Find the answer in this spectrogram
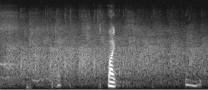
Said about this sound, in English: Can we give God like a round of applause?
